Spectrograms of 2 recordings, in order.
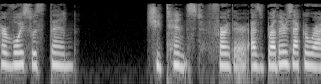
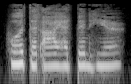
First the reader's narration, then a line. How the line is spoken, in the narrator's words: he said, his voice unexpectedly gentle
